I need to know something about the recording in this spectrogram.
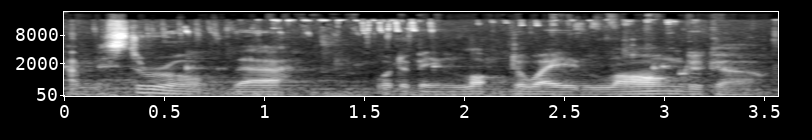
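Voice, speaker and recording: An actor playing a stern, commanding general with a measured, sardonic manner in a fantasy audio drama. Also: male voice, low voice, little pitch movement, lightly acted. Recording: clear background noise.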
